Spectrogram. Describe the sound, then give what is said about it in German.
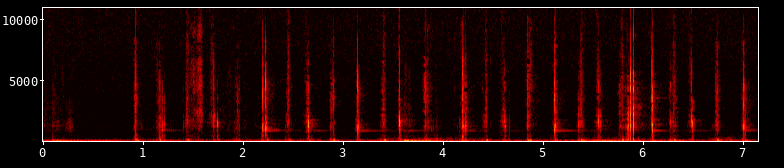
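Keyboard keys pressed at least two at a time, as when typing letters, in a steady, evenly spaced series of sharp clicks, fairly quiet, with no talking. “Ich versuche einfach mal einen möglichst gleichen Abstand einzuhalten und drücke immer mindestens zwei Tasten gleichzeitig”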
